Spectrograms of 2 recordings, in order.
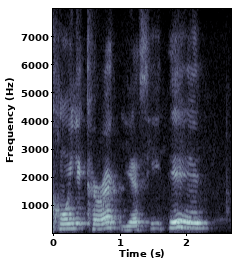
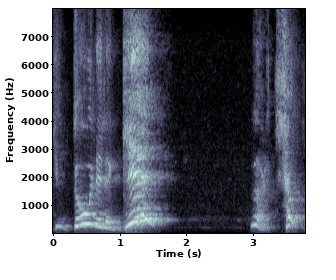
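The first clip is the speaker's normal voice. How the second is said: retold yelling; 9 semitones higher, 7 dB louder than usual. Yelling at the AI Numbers video again, mock rage. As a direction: shout at the screen in exasperation. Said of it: "I was yelling at the computer".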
